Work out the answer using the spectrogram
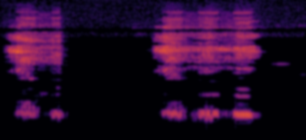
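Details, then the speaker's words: Build-A-Bear recordable voice box: the recorded voice plays thin and tinny, drops out for about half a second, then returns choppy; the batteries are getting weak. "yeah I think these batteries must be getting weak or something because it sometimes cuts out yeah it drops quite a bit"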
